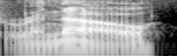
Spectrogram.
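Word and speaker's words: Renaud: post dispatch reporter josh renau and i think that's pronounced at r-e-n-a-u-d confirmed the coal county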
